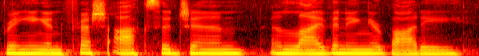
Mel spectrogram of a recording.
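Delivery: calm meditation teacher settling the room; guided meditation. Acted. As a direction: ease the group gently into stillness. Guides breathing and listening.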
